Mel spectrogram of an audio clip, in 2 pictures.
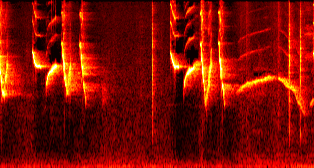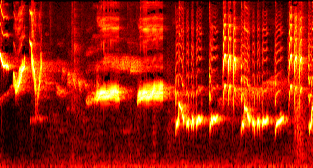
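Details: A White-rumped shama's long fighting song, tail-flicking to provoke a rival: varied whistled phrases with sweeping, swooping notes and pauses between them, ending in dense, rapid chattering trills.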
